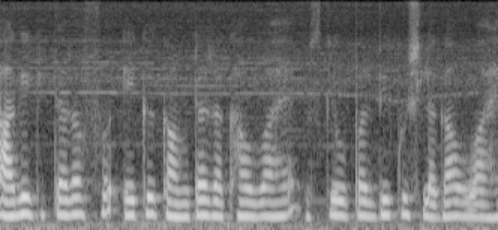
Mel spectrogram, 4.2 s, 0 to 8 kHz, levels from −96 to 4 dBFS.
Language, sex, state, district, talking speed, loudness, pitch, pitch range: Hindi, female, Himachal Pradesh, Shimla, 215 wpm, -18 LUFS, 195 Hz, 185-200 Hz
